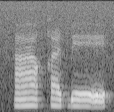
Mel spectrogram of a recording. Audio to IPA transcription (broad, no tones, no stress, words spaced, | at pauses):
a qiɓe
